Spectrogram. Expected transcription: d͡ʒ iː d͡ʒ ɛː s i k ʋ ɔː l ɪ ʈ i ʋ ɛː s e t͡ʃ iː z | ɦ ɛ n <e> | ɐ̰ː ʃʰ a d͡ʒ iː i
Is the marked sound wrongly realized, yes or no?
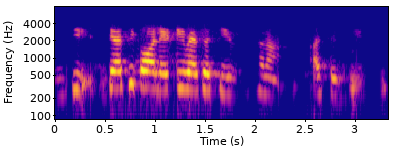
yes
